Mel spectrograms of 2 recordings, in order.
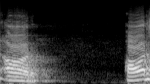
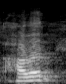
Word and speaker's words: hour: Brake of half an और सां गॾु HOUR, बेसिकली इन जी प्रोनाउंसिएशन इनखे असां और चवंदा आहियूं ऐं इनखे ऑलमोस्ट पीपल हावर बि पढ़ंदा आहिनि, बट इट इज़ नॉट हावर, इट इज़ एन और.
